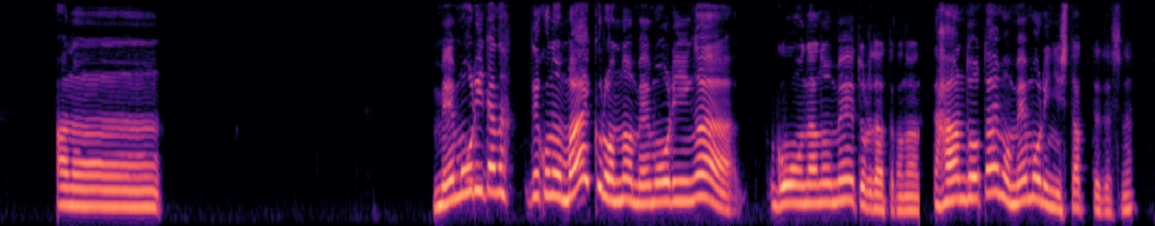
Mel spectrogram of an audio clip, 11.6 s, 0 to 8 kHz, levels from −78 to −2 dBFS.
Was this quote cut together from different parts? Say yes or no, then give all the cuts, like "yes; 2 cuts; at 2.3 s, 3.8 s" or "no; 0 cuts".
yes; 2 cuts; at 5.2 s, 9.2 s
